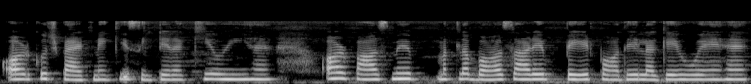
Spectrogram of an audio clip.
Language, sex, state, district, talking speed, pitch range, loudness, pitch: Hindi, female, Haryana, Jhajjar, 145 wpm, 225-240 Hz, -18 LUFS, 230 Hz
